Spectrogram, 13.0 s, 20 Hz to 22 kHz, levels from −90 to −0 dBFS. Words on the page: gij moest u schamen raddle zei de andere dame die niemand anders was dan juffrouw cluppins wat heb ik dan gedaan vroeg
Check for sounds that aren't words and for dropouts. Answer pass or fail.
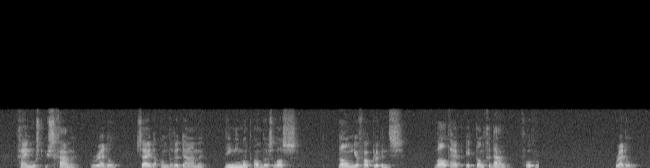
pass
